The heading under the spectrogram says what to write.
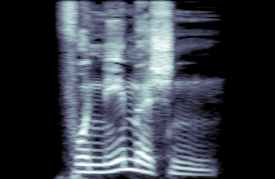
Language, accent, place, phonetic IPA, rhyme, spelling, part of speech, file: German, Germany, Berlin, [foˈneːmɪʃn̩], -eːmɪʃn̩, phonemischen, adjective, De-phonemischen.ogg
- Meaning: inflection of phonemisch: 1. strong genitive masculine/neuter singular 2. weak/mixed genitive/dative all-gender singular 3. strong/weak/mixed accusative masculine singular 4. strong dative plural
